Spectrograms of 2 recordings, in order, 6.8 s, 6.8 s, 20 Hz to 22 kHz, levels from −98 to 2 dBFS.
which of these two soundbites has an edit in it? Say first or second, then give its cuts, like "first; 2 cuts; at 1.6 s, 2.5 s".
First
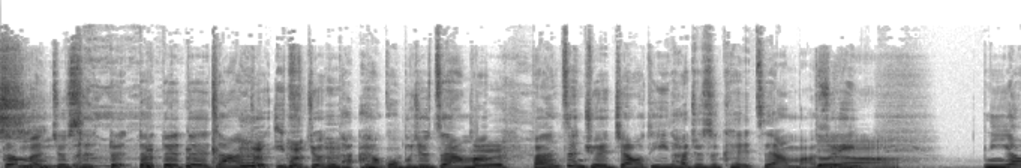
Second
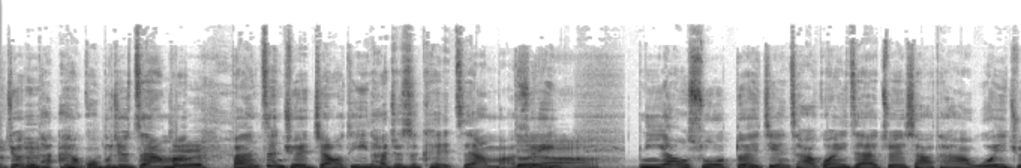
second; 1 cut; at 4.2 s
